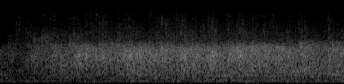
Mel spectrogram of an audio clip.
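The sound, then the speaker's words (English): A large audience claps and cheers at a proposal to modify the baseball designated hitter rule so both leagues match, in a dense, steady wash of applause that swells a little and holds for several seconds, with no one speaking over it. “Well, you're cheering, but you know it's not going to happen.”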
